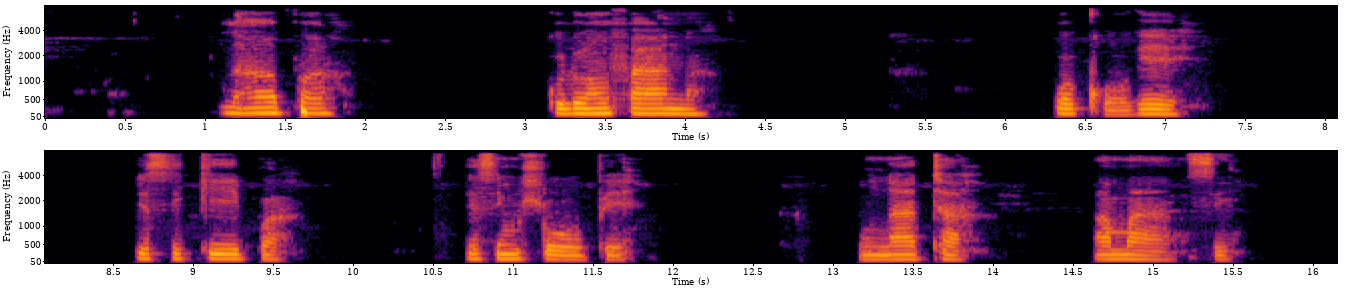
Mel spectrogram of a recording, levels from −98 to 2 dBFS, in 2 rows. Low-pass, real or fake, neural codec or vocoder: 7.2 kHz; real; none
